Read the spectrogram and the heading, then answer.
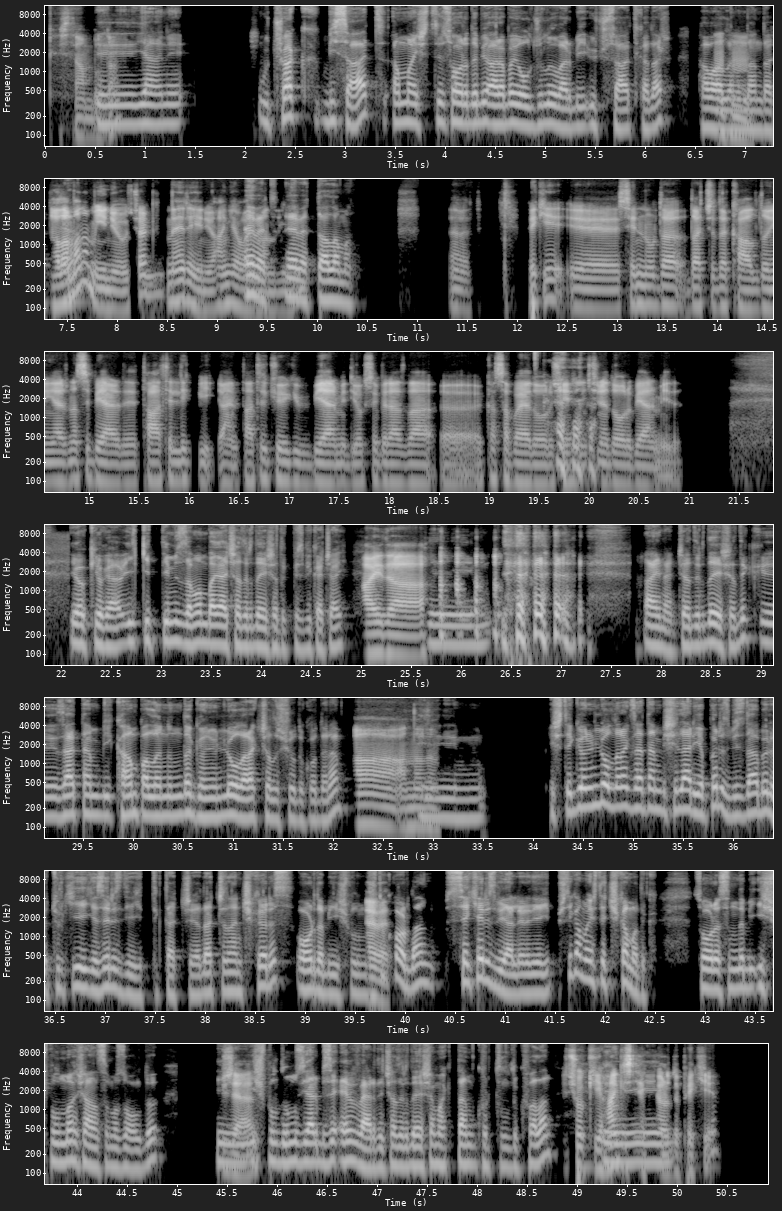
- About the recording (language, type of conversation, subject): Turkish, podcast, Taşınmamın ya da memleket değiştirmemin seni nasıl etkilediğini anlatır mısın?
- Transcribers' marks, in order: other background noise; tapping; chuckle; chuckle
